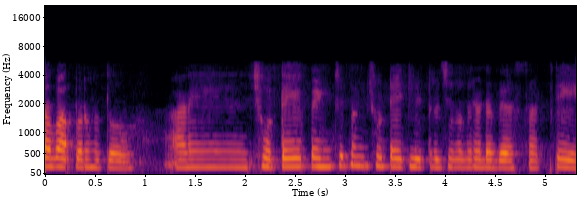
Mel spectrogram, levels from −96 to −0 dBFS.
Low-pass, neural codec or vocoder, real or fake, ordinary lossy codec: 5.4 kHz; codec, 44.1 kHz, 2.6 kbps, SNAC; fake; none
